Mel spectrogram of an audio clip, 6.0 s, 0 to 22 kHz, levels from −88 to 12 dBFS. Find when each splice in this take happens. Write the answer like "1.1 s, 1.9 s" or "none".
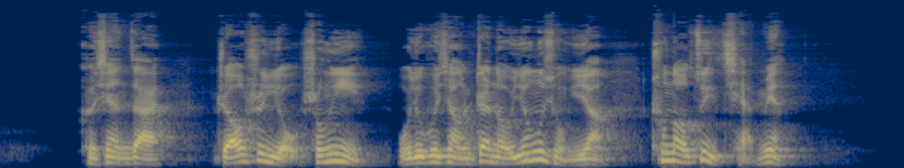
2.6 s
